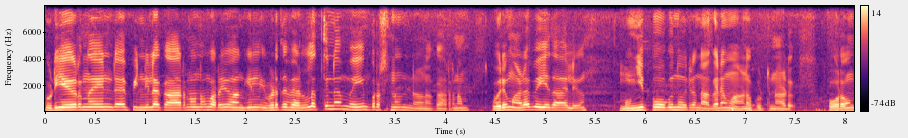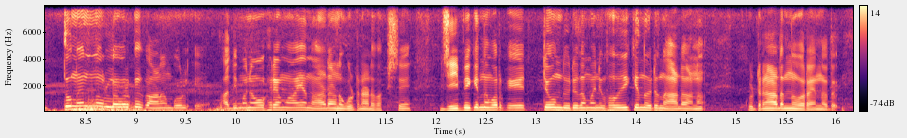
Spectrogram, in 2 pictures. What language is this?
Malayalam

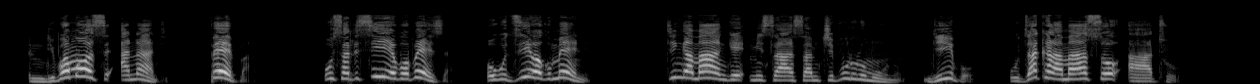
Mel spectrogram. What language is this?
Nyanja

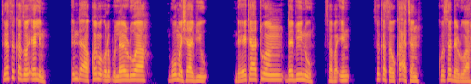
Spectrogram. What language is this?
Hausa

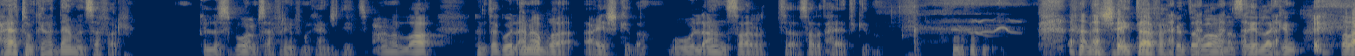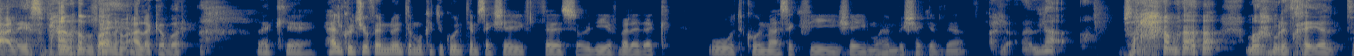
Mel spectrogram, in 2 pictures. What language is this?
Arabic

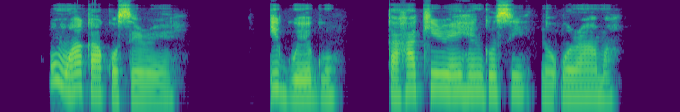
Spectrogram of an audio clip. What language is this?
Igbo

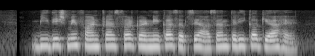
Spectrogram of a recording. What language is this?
Hindi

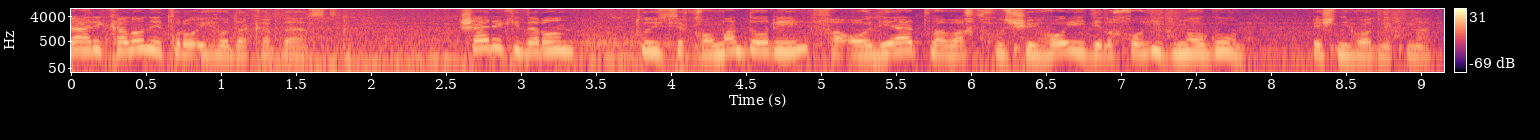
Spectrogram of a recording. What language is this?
Persian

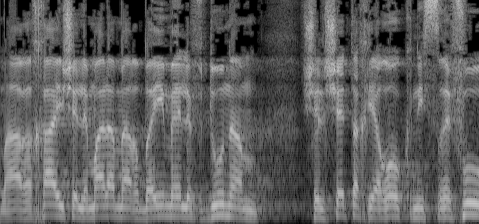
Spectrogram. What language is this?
Hebrew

